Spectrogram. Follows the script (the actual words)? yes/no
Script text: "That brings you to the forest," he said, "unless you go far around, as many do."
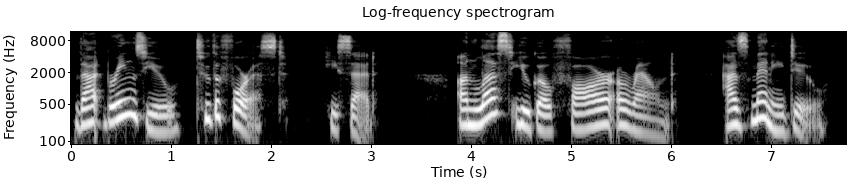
yes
